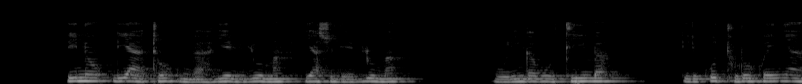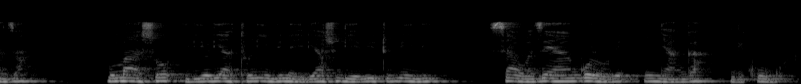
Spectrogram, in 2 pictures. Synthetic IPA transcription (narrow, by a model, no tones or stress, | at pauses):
lino̞ljaːtʰo̞ŋɡalje̞ːβiβjuːmaljasudie̞βjuːma | βuliŋɡaβutiːmba | liɾikutʰulo̞kwe̞ːɲaːnza | mumaːso̞elijo̞ljaːtʰo̞liːndinaljaːsudje̞βiːtuβiːndi | saːwazejaːŋɡo̞lo̞βe̞eɲaːŋɡaeɾikuɡwa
